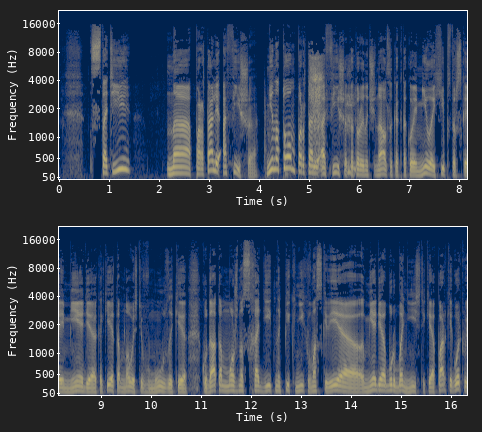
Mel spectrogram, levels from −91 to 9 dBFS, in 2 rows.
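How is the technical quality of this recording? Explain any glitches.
No glitches or technical faults are audible anywhere in the recording.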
